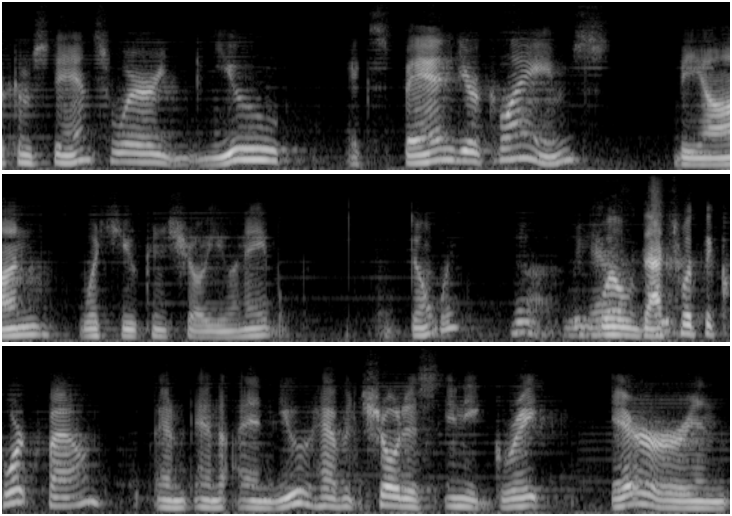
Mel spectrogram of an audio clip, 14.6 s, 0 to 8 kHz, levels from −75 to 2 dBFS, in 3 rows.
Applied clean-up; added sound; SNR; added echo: neural separator model SepFormer DNS4.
